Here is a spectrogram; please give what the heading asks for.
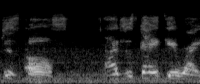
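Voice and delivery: nearly lost voice. Greeting the others while recovering from being sick: sick voice, almost gone. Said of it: "your voice had left".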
